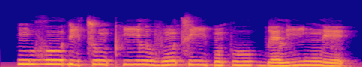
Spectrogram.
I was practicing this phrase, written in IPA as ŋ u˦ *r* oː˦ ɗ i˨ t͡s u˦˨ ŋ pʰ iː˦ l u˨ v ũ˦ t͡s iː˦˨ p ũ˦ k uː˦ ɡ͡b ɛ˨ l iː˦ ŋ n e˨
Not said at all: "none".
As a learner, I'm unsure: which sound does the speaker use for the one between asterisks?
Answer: ɣ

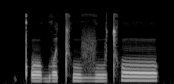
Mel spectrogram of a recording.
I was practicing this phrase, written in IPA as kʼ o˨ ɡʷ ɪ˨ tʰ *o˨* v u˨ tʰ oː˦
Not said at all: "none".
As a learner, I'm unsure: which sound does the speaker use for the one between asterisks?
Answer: u˨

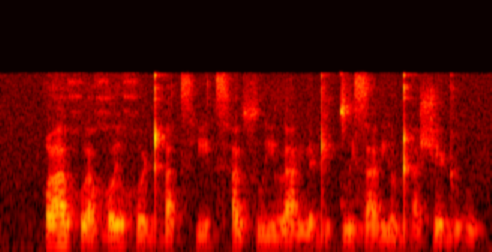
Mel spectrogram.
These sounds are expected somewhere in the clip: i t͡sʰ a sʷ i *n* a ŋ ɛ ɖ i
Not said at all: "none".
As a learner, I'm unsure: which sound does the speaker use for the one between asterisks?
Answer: l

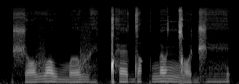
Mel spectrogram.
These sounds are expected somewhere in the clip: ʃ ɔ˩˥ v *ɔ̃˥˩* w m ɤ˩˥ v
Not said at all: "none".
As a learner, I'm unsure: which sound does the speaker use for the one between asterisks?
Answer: ɔ˥˩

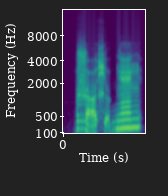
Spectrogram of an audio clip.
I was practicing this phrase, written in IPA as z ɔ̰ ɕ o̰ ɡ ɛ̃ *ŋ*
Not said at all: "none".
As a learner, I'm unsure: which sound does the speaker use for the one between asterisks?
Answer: ŋ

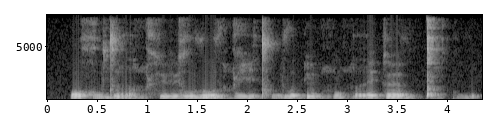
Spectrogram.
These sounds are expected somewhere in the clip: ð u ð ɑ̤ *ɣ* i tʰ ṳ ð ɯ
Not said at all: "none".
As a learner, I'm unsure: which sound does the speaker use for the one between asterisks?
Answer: ɣ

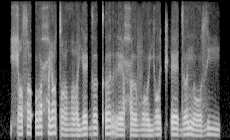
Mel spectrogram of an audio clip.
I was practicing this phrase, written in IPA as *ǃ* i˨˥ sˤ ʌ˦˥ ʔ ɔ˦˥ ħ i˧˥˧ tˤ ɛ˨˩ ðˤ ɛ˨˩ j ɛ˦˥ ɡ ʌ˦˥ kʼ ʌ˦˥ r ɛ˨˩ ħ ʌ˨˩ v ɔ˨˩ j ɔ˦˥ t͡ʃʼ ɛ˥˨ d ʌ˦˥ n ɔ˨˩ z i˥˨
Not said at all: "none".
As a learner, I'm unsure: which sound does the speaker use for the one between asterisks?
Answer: x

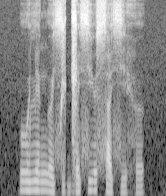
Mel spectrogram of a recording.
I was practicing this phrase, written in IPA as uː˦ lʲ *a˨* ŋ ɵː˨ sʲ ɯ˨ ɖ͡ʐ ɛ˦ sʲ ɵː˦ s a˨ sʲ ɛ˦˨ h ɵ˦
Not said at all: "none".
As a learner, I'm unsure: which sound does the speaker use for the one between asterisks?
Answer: a˦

